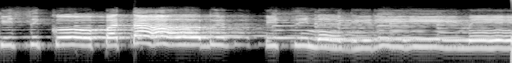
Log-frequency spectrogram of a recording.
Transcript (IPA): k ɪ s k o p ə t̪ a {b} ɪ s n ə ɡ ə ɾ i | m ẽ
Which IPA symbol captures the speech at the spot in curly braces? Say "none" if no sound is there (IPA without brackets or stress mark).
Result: b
